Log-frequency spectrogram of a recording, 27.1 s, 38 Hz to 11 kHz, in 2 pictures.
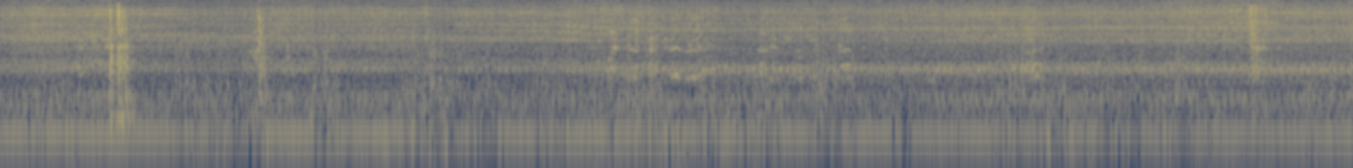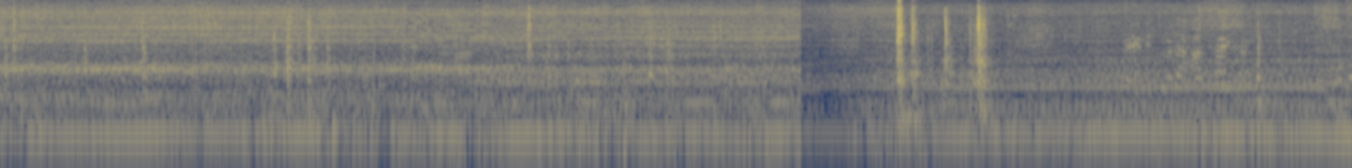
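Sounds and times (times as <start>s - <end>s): heavy diesel engine running: 0.0s - 27.0s.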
